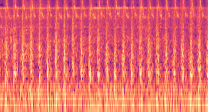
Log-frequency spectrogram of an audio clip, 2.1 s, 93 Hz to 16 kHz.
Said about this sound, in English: A 2015 Augusta A-119 helicopter. You can own your very own helicopter.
